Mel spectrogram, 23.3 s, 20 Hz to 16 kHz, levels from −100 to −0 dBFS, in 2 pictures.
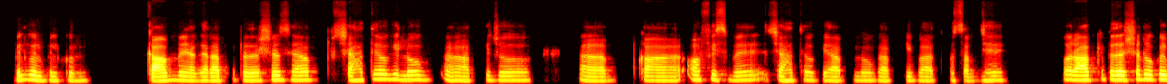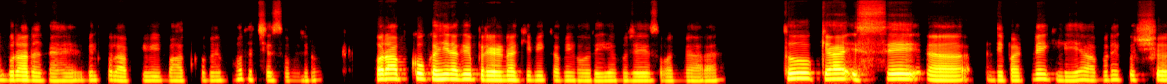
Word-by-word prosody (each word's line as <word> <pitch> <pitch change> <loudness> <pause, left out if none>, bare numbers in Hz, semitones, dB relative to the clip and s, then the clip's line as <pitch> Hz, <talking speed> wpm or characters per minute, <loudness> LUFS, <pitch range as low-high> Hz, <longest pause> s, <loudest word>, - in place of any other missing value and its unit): बिल्कुल, 160 -1 +1
बिल्कुल। 135 -1 -7 0.6
काम 135 +2 +6
में 145 -1 0
अगर 135 +1 -1
आप 135 0 +1
प्रदर्शन 135 +1 0
से 155 0 -5
आप 150 0 -1 0.2
चाहते 145 +4 -3
हो 175 0 +1
कि 175 +1 -2
लोग 155 0 -2
आपके 140 0 -4
जो 140 0 -4 0.2
अ, 135 -2 -5 0.4
का 140 - +2 0.5
ऑफ़िस 160 0 -4
में 150 +3 -5
चाहते 135 +1 -4
हो 145 - -6
कि 135 0 -9
आप 130 0 -3
लोग 135 0 -7
आपकी 130 +2 -7
बात 135 -1 -5
को 135 - -10
समझें 135 +2 -6 0.6
और 165 -1 +3
आपके 155 +2 +4
प्रदर्शन 160 +1 +3
को 175 0 +3
कोई 170 0 +4
बुरा 150 0 +4
ना 140 - -2
कहे। 130 0 -7
बिल्कुल, 150 +1 -8
आपकी 135 +1 -5
बात 135 -1 -7
को 140 - -13
मैं 135 0 -6
बहुत 155 +6 -10
अच्छे 145 -2 -7
से - - -11
समझ 130 0 -17
रहा 135 +1 -10
हूँ 145 - -18 0.6
और 180 +1 +10
आपको 190 0 +6
कहीं 175 +1 +8
न 180 - +7
कहीं 180 +1 +6
प्रेरणा 155 -1 +5
की 150 +1 -8
भी 150 0 -4
कमी 140 0 -6
हो 130 0 -5
रही 130 0 -5
है, 135 - -3
मुझे 135 0 -5
ये 135 - -1
समझ 130 -1 -10
में 130 - -7
आ 125 - -6
रहा 130 0 -6
है। 135 - -11 0.6
तो 205 +1 +8
क्या 185 0 +8
इससे 185 +2 +3 0.2
अ, 150 -7 +1 0.2
निपटने 145 +5 -3
के 170 -3 -13
लिए 135 +1 -3
आपने 150 +3 -7
कुछ 155 +1 -9
145 Hz, 195 wpm, -23 LUFS, 135-155 Hz, 0.6 s, और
